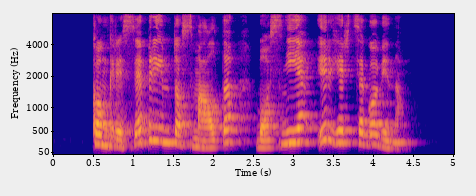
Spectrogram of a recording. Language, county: Lithuanian, Tauragė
